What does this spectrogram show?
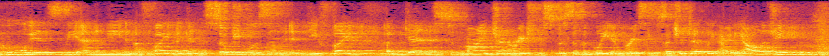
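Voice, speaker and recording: Strong room echo and light background noise fill this recording of a woman. She speaks at a moderate pace with monotone, flat intonation. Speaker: conference speaker. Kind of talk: political speech. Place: hall. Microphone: podium.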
